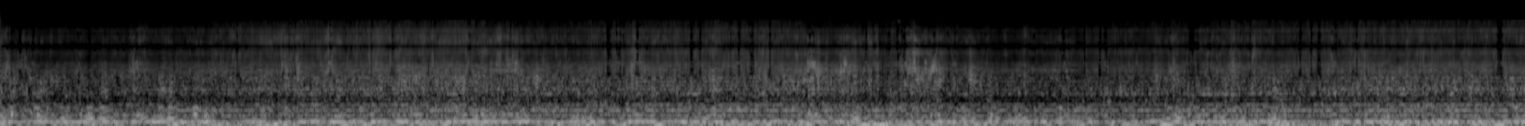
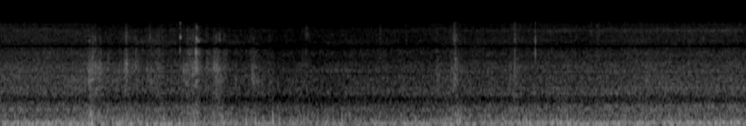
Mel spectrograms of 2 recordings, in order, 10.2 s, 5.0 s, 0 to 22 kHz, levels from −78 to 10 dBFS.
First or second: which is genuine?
second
